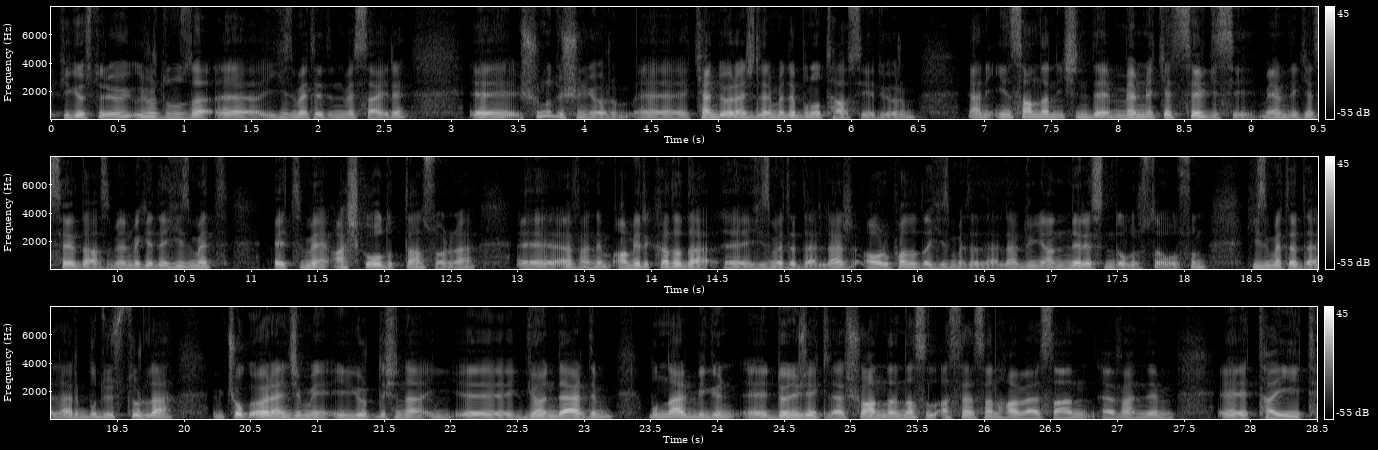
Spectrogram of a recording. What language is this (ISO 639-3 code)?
tur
